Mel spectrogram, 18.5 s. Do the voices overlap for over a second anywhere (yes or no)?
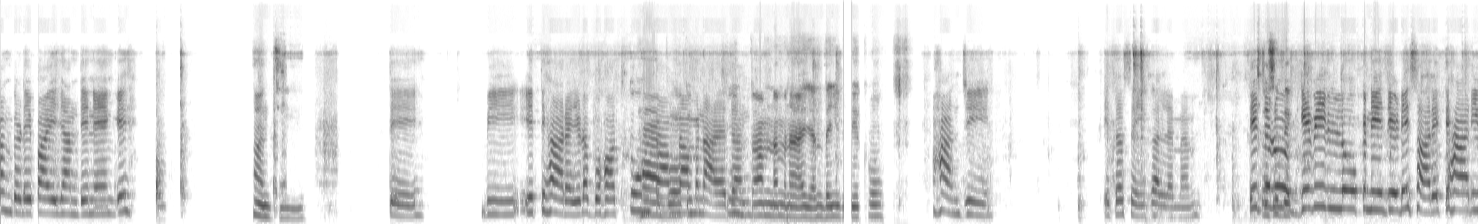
yes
